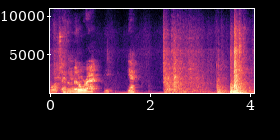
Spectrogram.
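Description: An oven door opens and bangs shut.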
